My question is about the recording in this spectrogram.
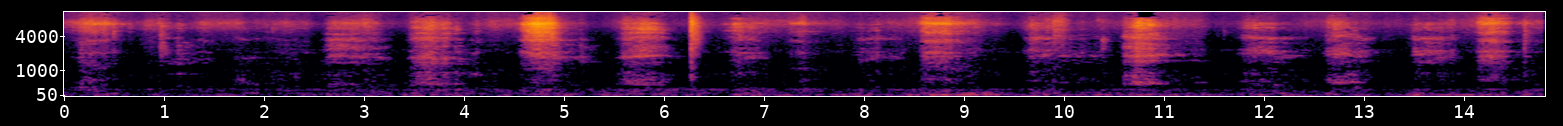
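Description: A man breathing hard from exertion during a set of bodyweight squats, faint, with short forceful exhales every second or two.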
